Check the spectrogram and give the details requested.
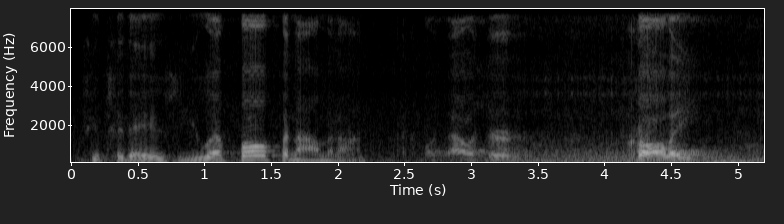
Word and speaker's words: Crowley: Aleister Crowley, he likes to have his name pronounced Crowley to rhyme with holy.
